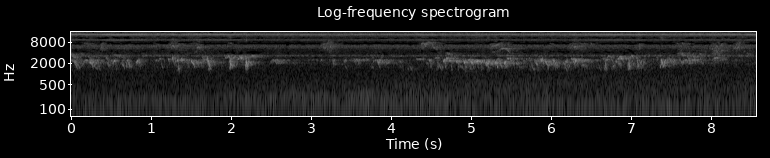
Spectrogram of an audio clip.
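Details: Forest birdsong recorded at the Lemah Duwur hiking post, Lorokan, Pacet: rapid bright chirping phrases and scattered high notes from several birds, with constant insect drone and faint low rumble behind.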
